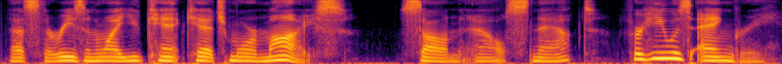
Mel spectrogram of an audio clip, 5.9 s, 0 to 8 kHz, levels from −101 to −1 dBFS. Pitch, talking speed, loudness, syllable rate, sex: 175 Hz, 165 wpm, -18 LUFS, 4.1 syllables/s, female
